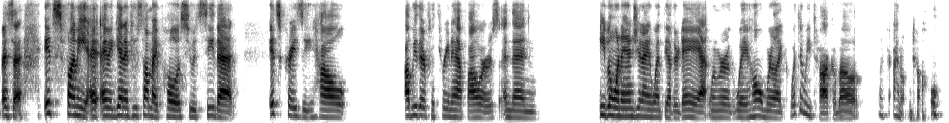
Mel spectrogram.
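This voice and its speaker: A woman's voice: on the low side, fast talker, lo-fi sound. A woman hosting a casual livestream Q&A, chatty and rambling, often laughing as she talks. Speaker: livestream host.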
